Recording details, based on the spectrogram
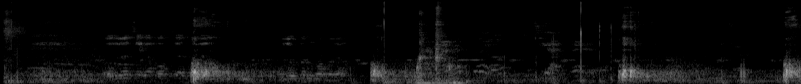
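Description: Quiet, repeated short hacking bursts roughly every two seconds over room noise; a cat's cough.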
